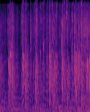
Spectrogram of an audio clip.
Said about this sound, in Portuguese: Não, uma salva de palmas.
